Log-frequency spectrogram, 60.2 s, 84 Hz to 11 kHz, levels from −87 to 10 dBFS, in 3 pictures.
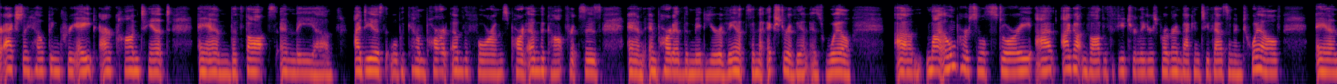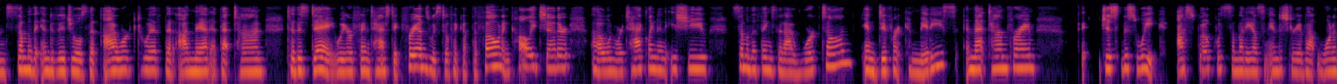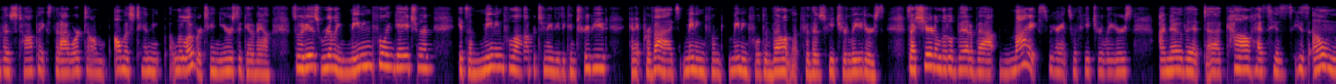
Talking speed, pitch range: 175 wpm, 165-190 Hz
